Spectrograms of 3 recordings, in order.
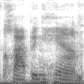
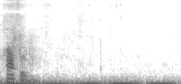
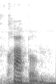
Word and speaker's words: Clapham: The way you said that sounded like clapping ham. It's clapping. Clapham. Clapham? It's not, you don't pronounce the H like that. Why are people weird about that? It's Clapham.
